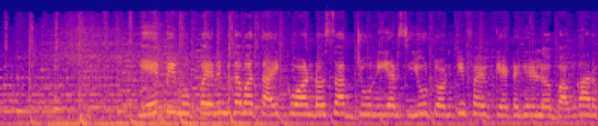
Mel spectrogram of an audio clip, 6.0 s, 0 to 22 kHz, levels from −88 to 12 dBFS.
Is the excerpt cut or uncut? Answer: uncut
